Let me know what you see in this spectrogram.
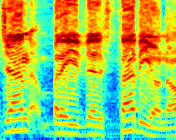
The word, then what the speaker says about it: Jan Breidel Stadion: Jan Breidel Stadion.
